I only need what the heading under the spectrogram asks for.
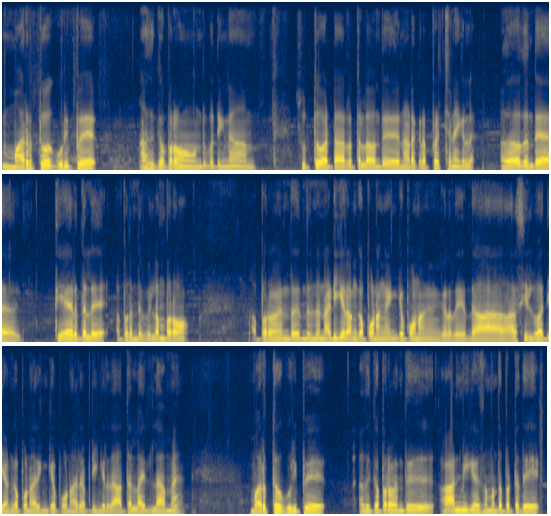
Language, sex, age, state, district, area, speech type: Tamil, male, 30-45, Tamil Nadu, Namakkal, rural, spontaneous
